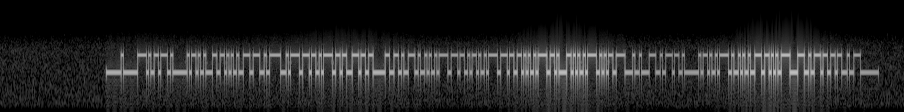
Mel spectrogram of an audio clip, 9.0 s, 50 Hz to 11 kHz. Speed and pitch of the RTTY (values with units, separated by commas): 45.45 baud, 850 Hz shift, 1650 Hz centre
